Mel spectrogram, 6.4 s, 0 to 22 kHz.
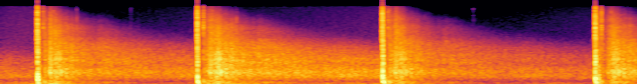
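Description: Ruger SFAR semi-automatic rifle in .308 firing four single shots, spaced about two seconds apart, each followed by a long fading echo.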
